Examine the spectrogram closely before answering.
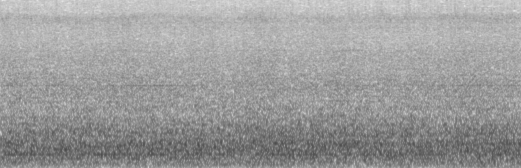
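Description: Machine rollers whir and hum steadily.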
